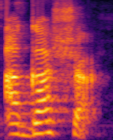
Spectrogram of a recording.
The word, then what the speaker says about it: Agasha: How do you pronounce it? It's Agasha. Agasha and Agasha.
